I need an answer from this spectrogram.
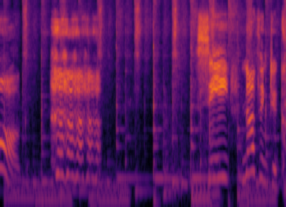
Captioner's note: laughing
